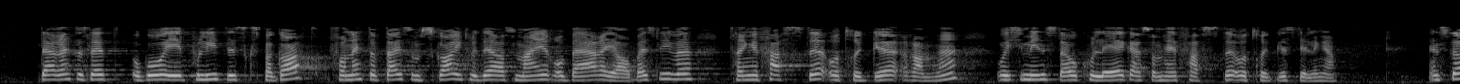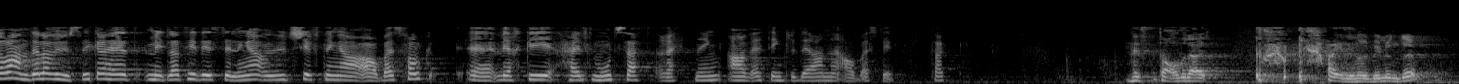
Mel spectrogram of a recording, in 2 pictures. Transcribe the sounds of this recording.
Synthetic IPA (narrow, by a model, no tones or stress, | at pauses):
d̪̥ɛæʁːɛt̪ːɔslɛt̪ːɔɡoːɪpʰʊliːt̪ɪskspɑɡɑːt̪fɔʁnɛt̪ːɔp̚d̪æɪsɔmskɑɪŋkʰlʉd̪eːɾɑsmæɪʁɔbæːʁəɪɑʁbæɪsliːʋə | t̪ʰʁɛŋːəfɑst̪əʔɔt̪ʰʁʏɡːəʁɑmːəɔɪçːəmɪnst̪ɑʊkʰʊleːɡɑsɔmheːfɑst̪əɔt̪ʰʁʏɡəst̪ɪlːɪŋɑʁ | ʔɛɪnst̪œʁəɑnd̪eːlɑʋʉːsɪkəʁheːt̪mɪd̪ləʁt̪ʰiːd̪ɪəst̪ɪlːɪŋəɔʉːt̪ʃɪft̪nɪŋɑʋɑʁbæɪsfɔlk | ʋɪʁkəɪhæɪlt̪muːt̪sɑt̪ʁɛt̪nɪŋɑʋɛt̪ɪŋkʰlʉd̪eːʁənə̰ʔɑ̰ʁbæ̰ɪslḭːʋ | t̪ʰ | nɛst̪ət̪ʰɑːləɾæɾ | æɪd̪ənʊɾbɪlʉnd̪ə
